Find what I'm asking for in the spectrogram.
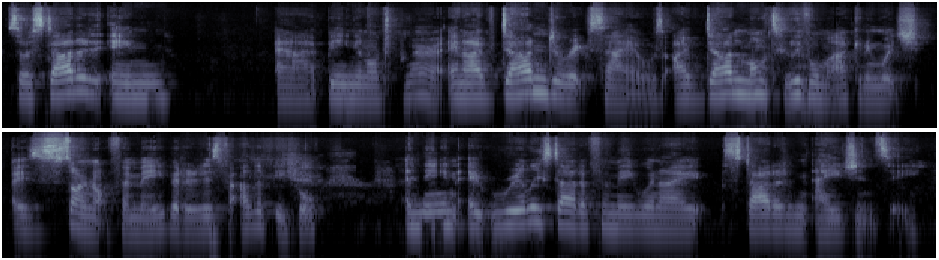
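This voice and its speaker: A middle-aged woman with a New Zealand accent, telling her life story as a guest in a casual interview, animated and quick to act out quotes. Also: fairly low pitch. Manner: animated, acts out quotes in voices. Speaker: guest entrepreneur.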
